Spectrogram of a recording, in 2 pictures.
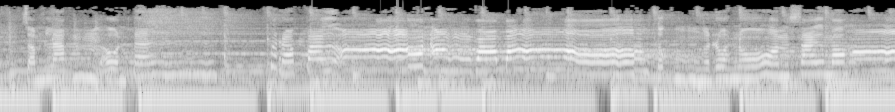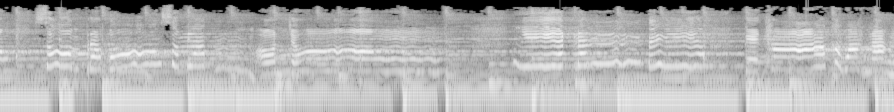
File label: Khmer Song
